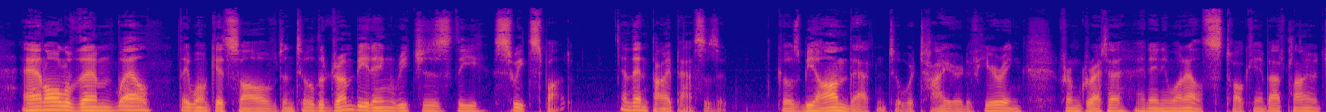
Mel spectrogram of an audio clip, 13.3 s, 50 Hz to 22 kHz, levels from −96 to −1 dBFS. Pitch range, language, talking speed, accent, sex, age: 90-110 Hz, English, 170 wpm, American, male, 50-69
